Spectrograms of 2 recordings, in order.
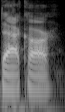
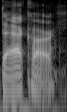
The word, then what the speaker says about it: Dakar: It's called Dakar. Oh, okay. Yeah, I always said Dakar too, Mhm. but it's called Dakar.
